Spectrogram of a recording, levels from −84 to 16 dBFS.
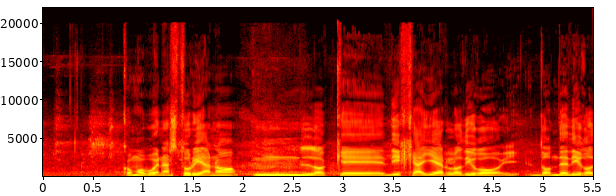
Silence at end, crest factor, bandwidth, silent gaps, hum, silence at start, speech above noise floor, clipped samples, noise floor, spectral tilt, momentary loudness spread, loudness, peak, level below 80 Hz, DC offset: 0 s; 14 dB; over 20 kHz; none; none; 0 s; 21 dB; under 0.1%; -36 dBFS; -4.5 dB/octave; 12 LU; -15 LUFS; 0 dBFS; -52 dBFS; under 0.1%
